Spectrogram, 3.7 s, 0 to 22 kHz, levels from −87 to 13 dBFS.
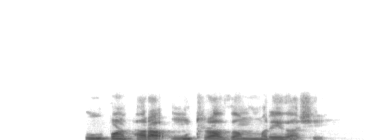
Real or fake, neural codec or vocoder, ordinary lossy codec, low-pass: real; none; Opus, 24 kbps; 7.2 kHz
